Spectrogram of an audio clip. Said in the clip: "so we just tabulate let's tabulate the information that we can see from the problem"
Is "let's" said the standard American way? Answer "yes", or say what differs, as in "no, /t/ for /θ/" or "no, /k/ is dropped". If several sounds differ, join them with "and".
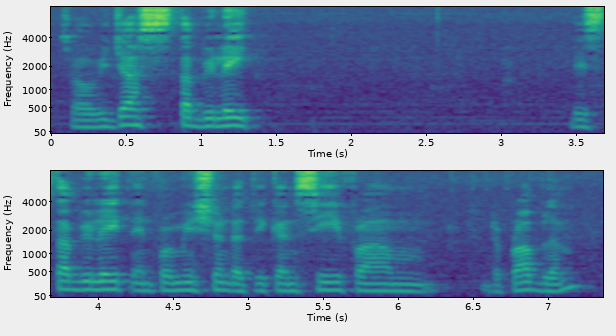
no, /w/ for /l/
